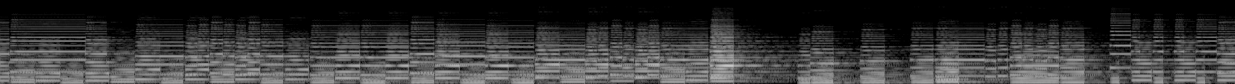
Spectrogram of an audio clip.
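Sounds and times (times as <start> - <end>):
accordion playing a Hungarian dance: 0.0 - 12.3.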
